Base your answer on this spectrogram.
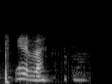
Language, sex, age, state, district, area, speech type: Malayalam, female, 18-30, Kerala, Ernakulam, urban, conversation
